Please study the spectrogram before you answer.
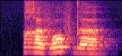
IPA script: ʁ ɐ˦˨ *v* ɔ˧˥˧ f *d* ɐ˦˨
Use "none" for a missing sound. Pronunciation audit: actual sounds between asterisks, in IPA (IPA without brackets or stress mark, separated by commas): v, d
